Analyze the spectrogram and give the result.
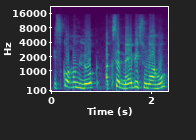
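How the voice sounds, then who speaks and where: High-voiced man teaching English pronunciation. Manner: drills each word slowly, repeating it; addresses viewers as dear students. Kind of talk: pronunciation lesson.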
